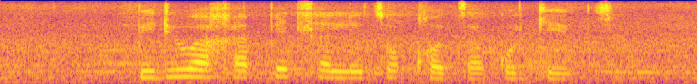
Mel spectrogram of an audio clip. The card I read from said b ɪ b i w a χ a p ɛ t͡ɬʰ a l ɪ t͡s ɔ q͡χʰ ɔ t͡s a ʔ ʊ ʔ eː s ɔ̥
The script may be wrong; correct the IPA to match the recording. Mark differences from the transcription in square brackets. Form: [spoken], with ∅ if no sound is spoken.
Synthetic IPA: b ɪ [d] i w a χ a p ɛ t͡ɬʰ a l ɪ t͡s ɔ q͡χʰ ɔ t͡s a [k] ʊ [k] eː [t͡s] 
